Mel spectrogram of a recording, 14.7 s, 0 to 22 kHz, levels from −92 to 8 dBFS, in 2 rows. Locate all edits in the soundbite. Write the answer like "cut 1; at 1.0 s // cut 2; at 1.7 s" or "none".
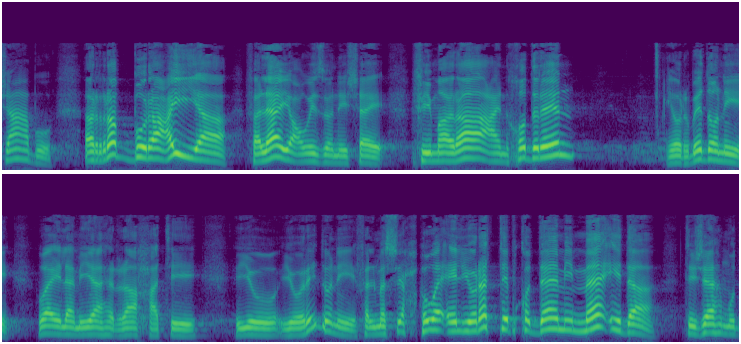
cut 1; at 11.5 s

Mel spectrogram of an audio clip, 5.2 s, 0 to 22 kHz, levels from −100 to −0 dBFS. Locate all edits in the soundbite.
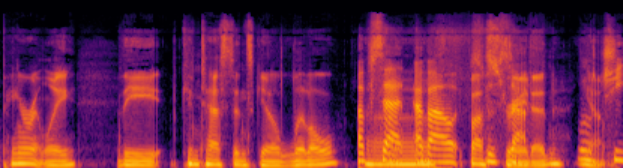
cut 1; at 1.0 s // cut 2; at 2.9 s

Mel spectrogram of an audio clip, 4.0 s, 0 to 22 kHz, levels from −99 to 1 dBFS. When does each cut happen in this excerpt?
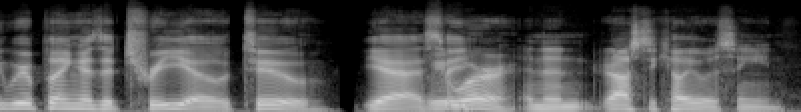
cut 1; at 1.8 s

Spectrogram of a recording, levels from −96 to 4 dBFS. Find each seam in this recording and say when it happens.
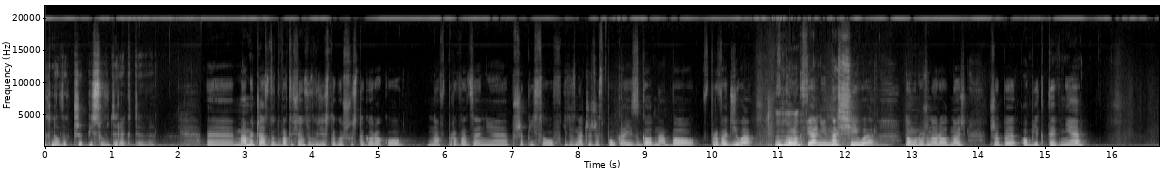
cut 1; at 7.8 s // cut 2; at 14.2 s

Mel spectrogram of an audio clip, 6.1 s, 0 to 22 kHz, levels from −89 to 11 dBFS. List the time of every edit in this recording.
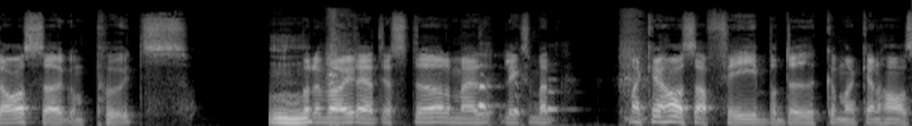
cut 1; at 2.3 s

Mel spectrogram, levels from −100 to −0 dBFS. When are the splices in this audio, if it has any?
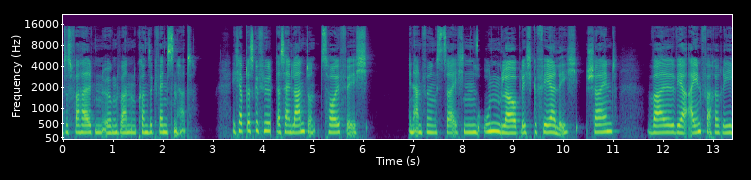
cut 1; at 4.1 s // cut 2; at 8.3 s

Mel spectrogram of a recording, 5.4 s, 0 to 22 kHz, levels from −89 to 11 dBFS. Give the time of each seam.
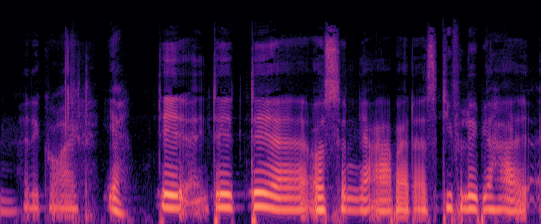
cut 1; at 2.4 s // cut 2; at 4.4 s

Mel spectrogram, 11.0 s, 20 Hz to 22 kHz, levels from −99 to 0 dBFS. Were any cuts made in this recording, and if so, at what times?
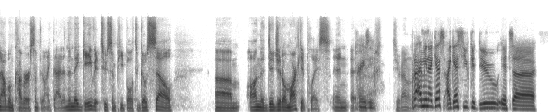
none

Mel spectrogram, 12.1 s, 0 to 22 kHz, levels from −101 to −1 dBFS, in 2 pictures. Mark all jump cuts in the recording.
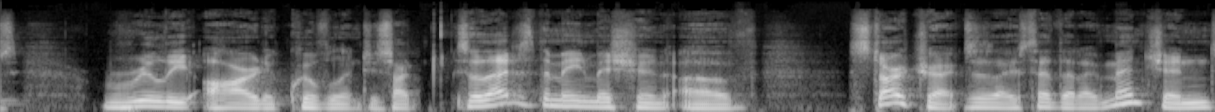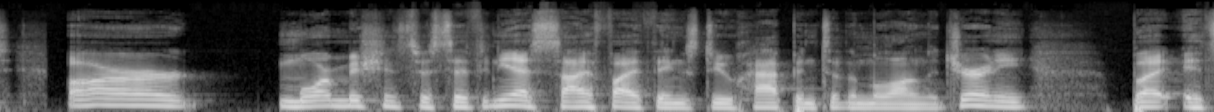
cut 1; at 2.1 s // cut 2; at 4.8 s // cut 3; at 8.5 s

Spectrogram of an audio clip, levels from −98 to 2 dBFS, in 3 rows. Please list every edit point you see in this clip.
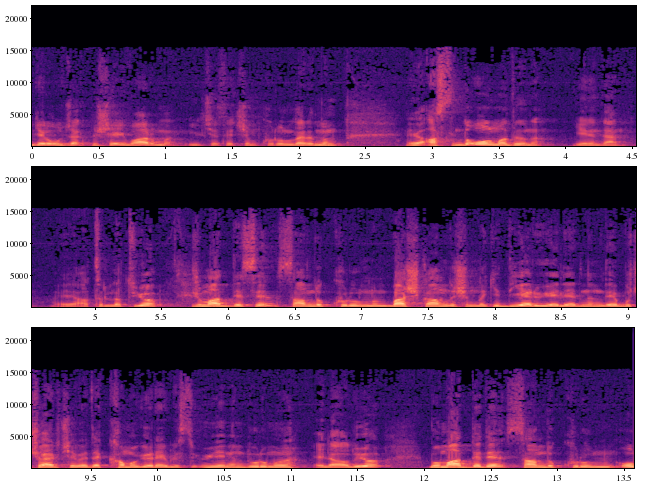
cut 1; at 5.7 s

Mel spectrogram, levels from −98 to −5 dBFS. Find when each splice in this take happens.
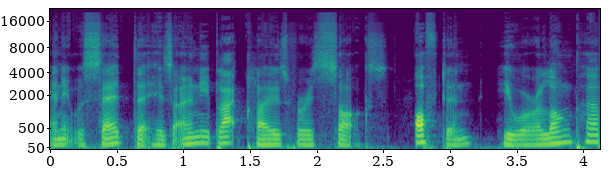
cut 1; at 2.7 s

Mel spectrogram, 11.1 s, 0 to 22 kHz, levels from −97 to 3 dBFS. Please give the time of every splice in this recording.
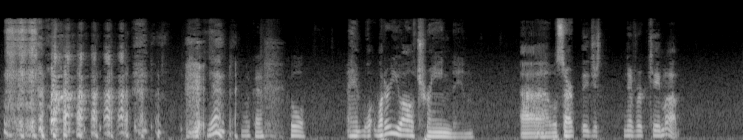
cut 1; at 8.6 s

